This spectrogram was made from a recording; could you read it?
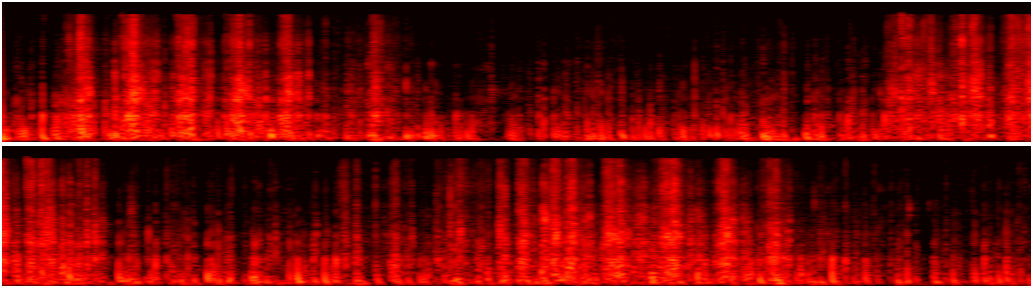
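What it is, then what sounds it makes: Kitchen sponge with scouring pad. Fingernails rapidly tap and scratch on a foam kitchen sponge with a blue scouring pad layer. The result is a fast, irregular stream of dry, crinkly clicks and scrapes with bright high-frequency texture over a soft low thump. Short bursts of busier scratching alternate with quieter stretches.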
